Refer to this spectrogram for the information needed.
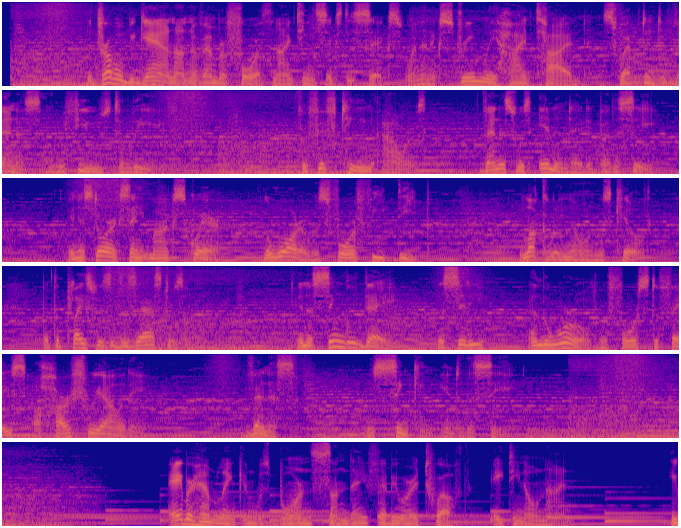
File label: celebrity narration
